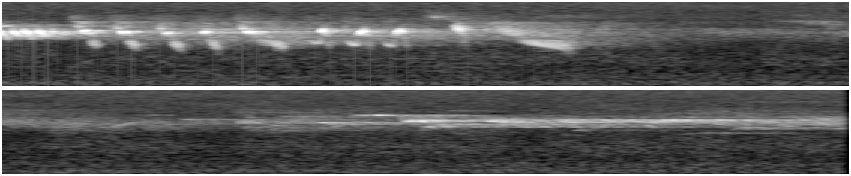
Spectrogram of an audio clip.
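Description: A woodpecker gives a quick series of high, sharp notes for about two seconds, then a falling note, followed by a faint, thin high trill with forest hiss behind.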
